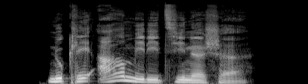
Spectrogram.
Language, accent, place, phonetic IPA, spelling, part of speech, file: German, Germany, Berlin, [nukleˈaːɐ̯mediˌt͡siːnɪʃə], nuklearmedizinische, adjective, De-nuklearmedizinische.ogg
- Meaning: inflection of nuklearmedizinisch: 1. strong/mixed nominative/accusative feminine singular 2. strong nominative/accusative plural 3. weak nominative all-gender singular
